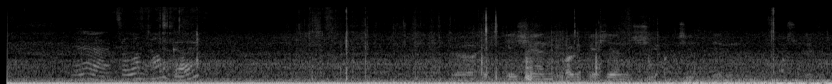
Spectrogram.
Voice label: Mandarin Singlish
